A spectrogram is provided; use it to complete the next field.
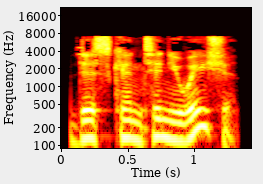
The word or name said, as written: discontinuation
